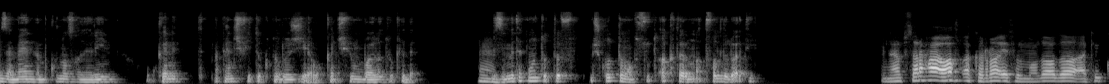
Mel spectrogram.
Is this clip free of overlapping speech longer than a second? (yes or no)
yes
